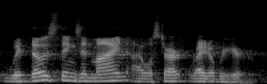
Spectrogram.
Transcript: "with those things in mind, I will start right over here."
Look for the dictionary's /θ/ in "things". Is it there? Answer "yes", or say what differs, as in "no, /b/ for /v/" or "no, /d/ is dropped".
yes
